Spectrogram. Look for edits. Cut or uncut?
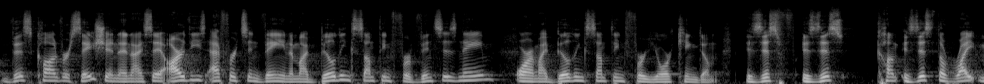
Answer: cut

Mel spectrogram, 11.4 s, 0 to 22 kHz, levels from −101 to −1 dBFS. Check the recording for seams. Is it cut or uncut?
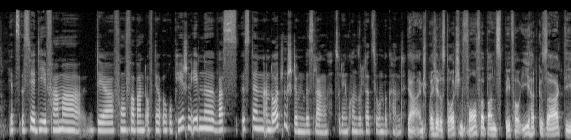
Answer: uncut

